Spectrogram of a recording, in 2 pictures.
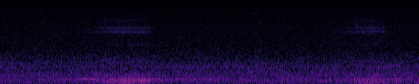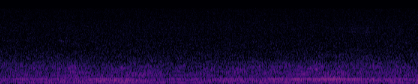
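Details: Soft, low rumbling snores from a sleeping Drahthaar (German wirehaired pointer), with a few faint snore bursts over steady room noise.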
